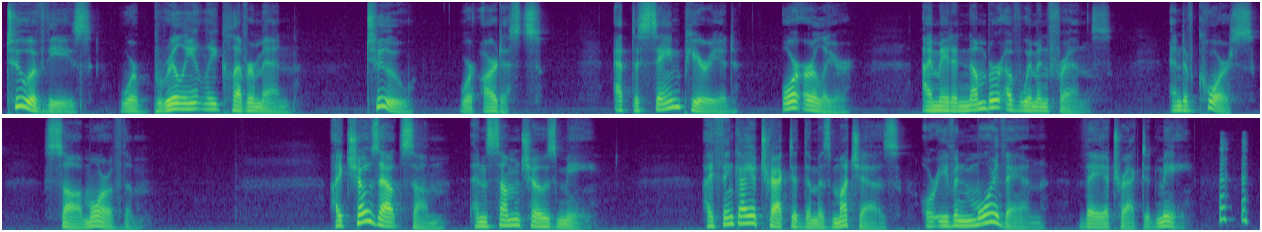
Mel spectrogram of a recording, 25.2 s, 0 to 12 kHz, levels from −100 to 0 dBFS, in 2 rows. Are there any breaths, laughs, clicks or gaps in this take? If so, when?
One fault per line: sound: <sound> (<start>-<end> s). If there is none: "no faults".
sound: laugh (24.7-25.1 s)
